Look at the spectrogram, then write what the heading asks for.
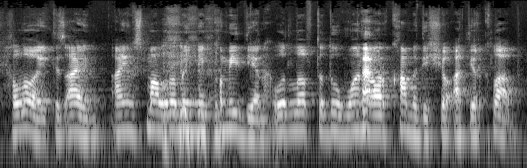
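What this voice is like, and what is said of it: Put-on Romanian accent. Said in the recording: “It's an amazing Romanian accent. ... spot on.”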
